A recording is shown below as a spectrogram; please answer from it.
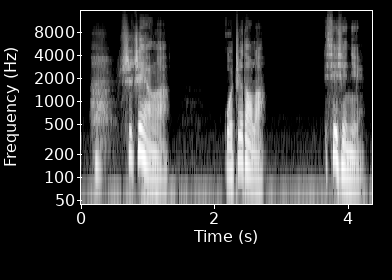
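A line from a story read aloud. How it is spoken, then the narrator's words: Sighing. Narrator (Chinese): 刘美荣叹道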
